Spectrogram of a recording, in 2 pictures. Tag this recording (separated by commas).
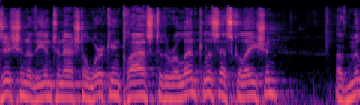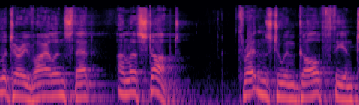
Speech, Male speech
